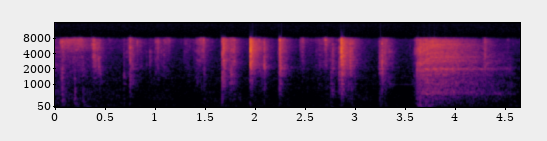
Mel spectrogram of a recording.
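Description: Oracle cards are shuffled by hand: quiet papery riffles and slaps in uneven bursts, ending with a longer rustling sweep, close and soft with no voices.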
